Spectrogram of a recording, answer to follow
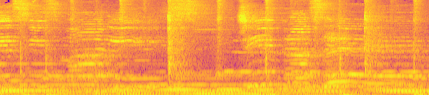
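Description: Live band music: a female singer holding and sliding through a melodic vocal run over sustained organ chords, with a few drum hits.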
